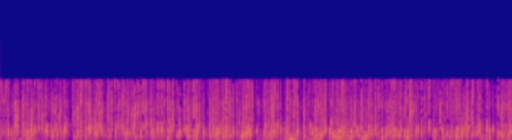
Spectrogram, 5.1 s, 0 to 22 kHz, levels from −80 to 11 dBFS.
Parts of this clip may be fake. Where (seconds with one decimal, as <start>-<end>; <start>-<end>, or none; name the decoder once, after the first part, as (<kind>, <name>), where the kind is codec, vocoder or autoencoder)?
none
